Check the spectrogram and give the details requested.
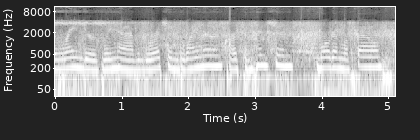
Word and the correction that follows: Leffel: Leffel, I knew I said that wrong, Haley Flutter-John, Megan Jurassic, Carly Flutter-John, and Ella Gable.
